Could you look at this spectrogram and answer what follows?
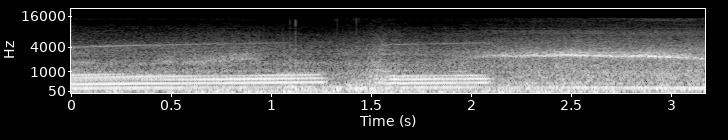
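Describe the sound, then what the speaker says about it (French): A 2017 Kawasaki Z1000R motorcycle engine drones steadily under way, its pitch climbing then dropping twice as if shifting gears, loud and close with rushing wind and no talking. "Un moteur plein de vie."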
